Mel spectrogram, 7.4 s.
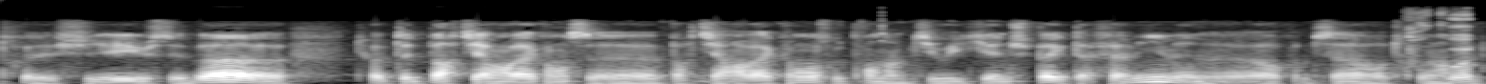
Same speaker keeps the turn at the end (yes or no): no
